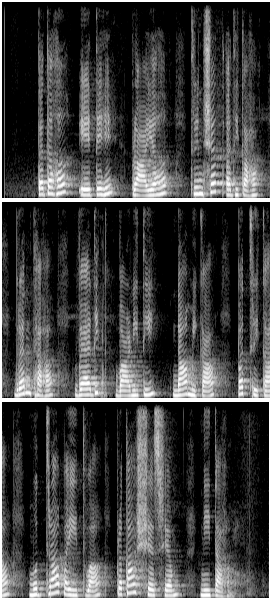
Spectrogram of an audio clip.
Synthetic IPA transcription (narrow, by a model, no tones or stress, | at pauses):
t̪ɐt̪ɐɦɐ̆eːt̪eɦe | pɾaːjɐɦɐ̆ | t̪ɾinʃɐt̪ɐd̪ʱikɐɦɐ̆ | ɡɾɐnt̪ʰɐɦɐ̆ | ʋaːd̪ikʋaːɳit̪iː | naːmikaː | pɐt̪ɾikaː | mud̪ɾaːpɐjit̪ʋaːpɾɐkaːʃjɐsjɐm | niːt̪aɦɐ̆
